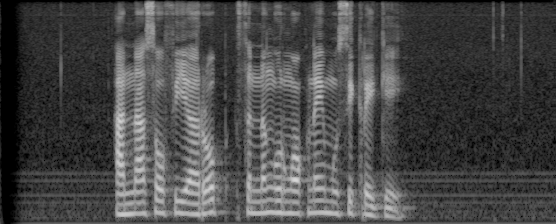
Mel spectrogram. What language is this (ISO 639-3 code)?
jav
